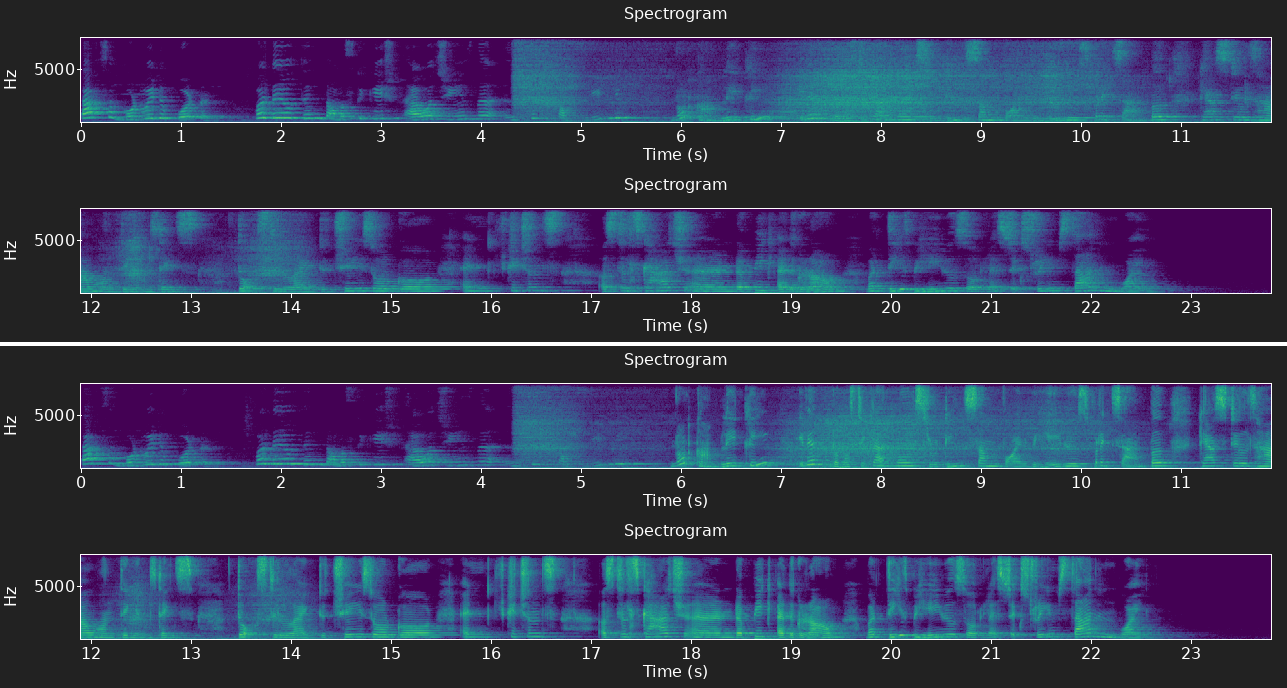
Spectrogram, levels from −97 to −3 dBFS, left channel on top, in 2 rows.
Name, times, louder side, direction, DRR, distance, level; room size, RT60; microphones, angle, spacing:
voice 1, 0.0-1.3 1.7-5.6, left 4 dB, 30° left, 0.3 m, -41 dB
sound 1, 4.3-14.2, left 2 dB, 90° left, 1.2 m, -42 dB
voice 2, 5.9-22.6, right 8 dB, 85° right, 0.4 m, -36 dB
3.6 x 2.8 x 4.7 m
head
